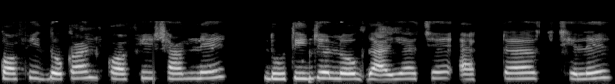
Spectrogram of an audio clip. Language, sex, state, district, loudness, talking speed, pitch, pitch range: Bengali, female, West Bengal, Dakshin Dinajpur, -16 LUFS, 135 wpm, 265 Hz, 255-285 Hz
